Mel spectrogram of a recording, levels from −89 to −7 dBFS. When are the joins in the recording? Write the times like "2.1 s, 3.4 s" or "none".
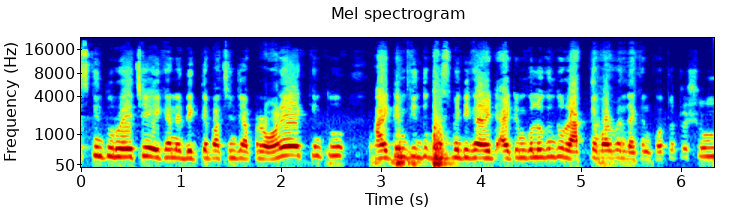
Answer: none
